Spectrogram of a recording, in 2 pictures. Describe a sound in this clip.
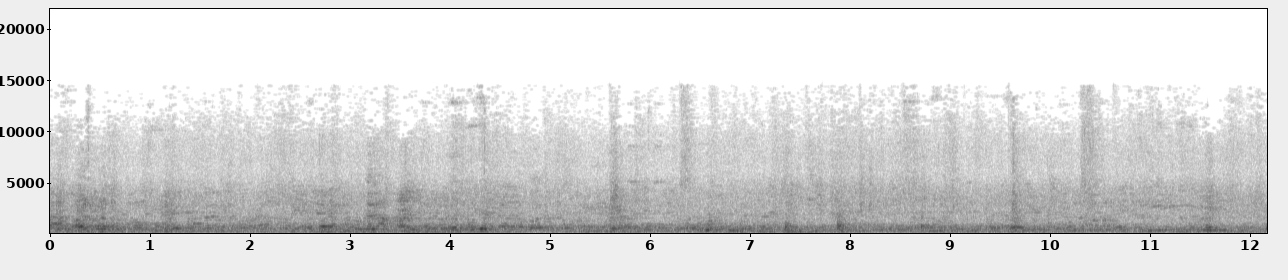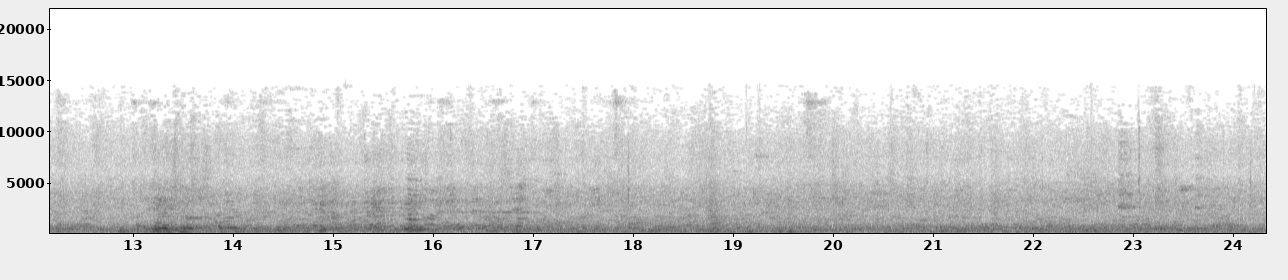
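Footsteps shuffle and tap on a hard floor.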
